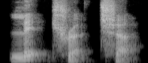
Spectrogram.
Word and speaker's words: literature: next one is litat literature it's quite difficult but the stress is on the first syllable with L and then we say TR and then CH L TR CH however in the USA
